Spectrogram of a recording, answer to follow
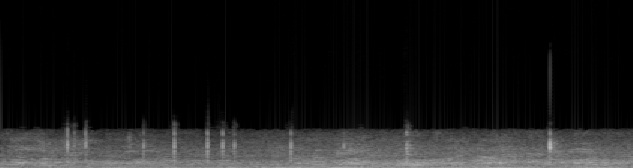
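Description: A pool shot: the cue strikes the cue ball, followed by a quick run of sharp clicks as the pool balls knock together in the first second and a half, then a few more spaced clicks, the last near the end.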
